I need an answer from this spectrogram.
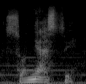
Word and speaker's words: soñaste: Además, ¿cuál es la sílaba tónica de la palabra soñaste? Soñaste, soñaste, soñaste. Repito, soñaste, soñaste, soñaste. Notarás que la sílaba tónica es ñas.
